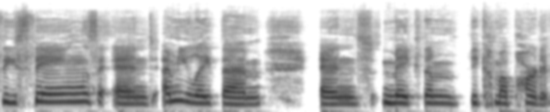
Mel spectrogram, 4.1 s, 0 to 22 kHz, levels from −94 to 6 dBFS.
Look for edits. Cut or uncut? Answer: cut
